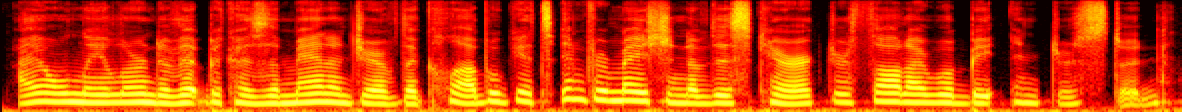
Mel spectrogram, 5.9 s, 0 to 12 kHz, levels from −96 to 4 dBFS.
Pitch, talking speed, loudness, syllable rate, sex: 205 Hz, 225 wpm, -16 LUFS, 6.2 syllables/s, female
